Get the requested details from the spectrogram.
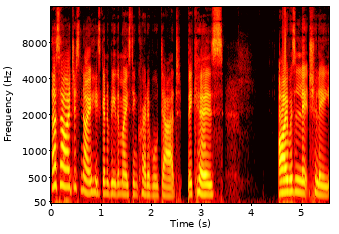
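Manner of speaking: welling up with feeling. Talking about a supportive partner who will be a great dad: getting emotional. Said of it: "I'm going to get emotional saying this now".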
